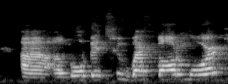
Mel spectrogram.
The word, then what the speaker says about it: Baltimore: You from Baltimore? Let me say it right. Baltimore. That's what they say, two and do.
